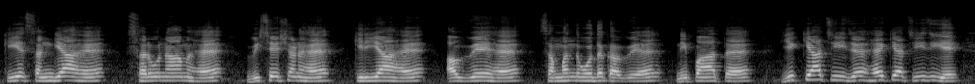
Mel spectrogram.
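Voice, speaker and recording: A man's voice: sits high, little pitch movement, measured pace, hardly any pauses, fairly bright tone, smooth. A man teaching Hindi grammar in an exam-prep lecture, repeating key terms and asking rhetorical questions. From India.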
